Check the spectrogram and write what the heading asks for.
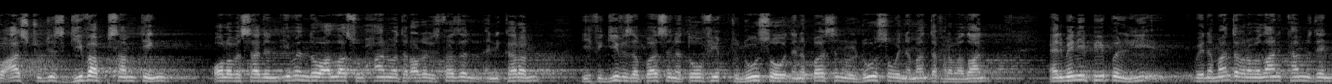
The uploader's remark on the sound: Jumuah lecture.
